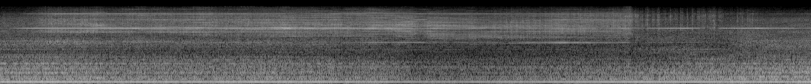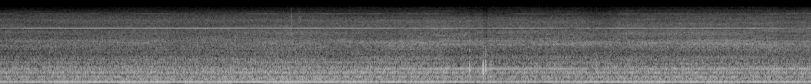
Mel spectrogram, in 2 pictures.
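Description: Table saw trimming a veneered wooden box lid on a crosscut sled, a loud continuous whine that shifts pitch partway through as the blade meets the workpiece, sustained and close with no talking.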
